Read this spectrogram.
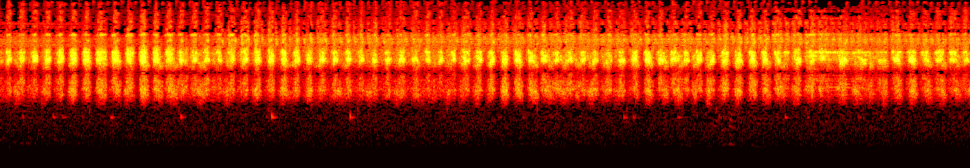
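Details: Long stretch of summer cicada song, an unbroken high electric buzzing that throbs about two and a half times per second, with faint scattered chirps lower in the background.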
